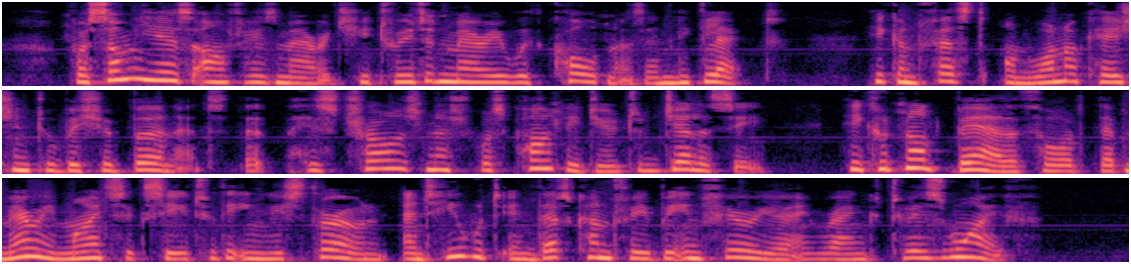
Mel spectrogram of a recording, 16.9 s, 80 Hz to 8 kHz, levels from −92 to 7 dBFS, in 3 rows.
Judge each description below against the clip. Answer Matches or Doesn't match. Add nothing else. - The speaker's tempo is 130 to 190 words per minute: Doesn't match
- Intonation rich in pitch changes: Doesn't match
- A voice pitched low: Doesn't match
